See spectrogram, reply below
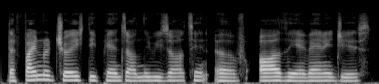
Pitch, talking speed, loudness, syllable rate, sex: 175 Hz, 175 wpm, -18 LUFS, 5.5 syllables/s, female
